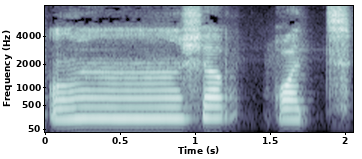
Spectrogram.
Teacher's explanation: اذا السماء انشقت، یہاں پہ دیکھیں نون ساکن کے بعد جو ہے شین ہے تو یہاں پہ اخفا غنہ ہوگا. پھر قاف کو جو ہے موٹا پڑھنا ہے اور تا کے اوپر ہمز کرنا ہے.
